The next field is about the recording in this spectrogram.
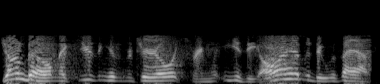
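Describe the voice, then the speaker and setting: A man's voice: on the high side, animated, quick pace. A man hosting a podcast interview, speaking in short, concise questions and answers over a narrow phone-like line.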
